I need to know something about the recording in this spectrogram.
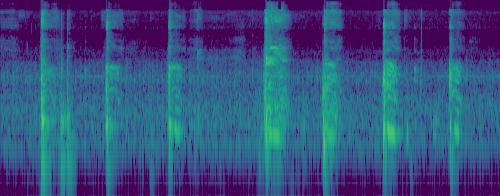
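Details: Seven short, harsh coughs in a row, about one per second, with throat clearing; coughing right after inhaling a cannabis dab.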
